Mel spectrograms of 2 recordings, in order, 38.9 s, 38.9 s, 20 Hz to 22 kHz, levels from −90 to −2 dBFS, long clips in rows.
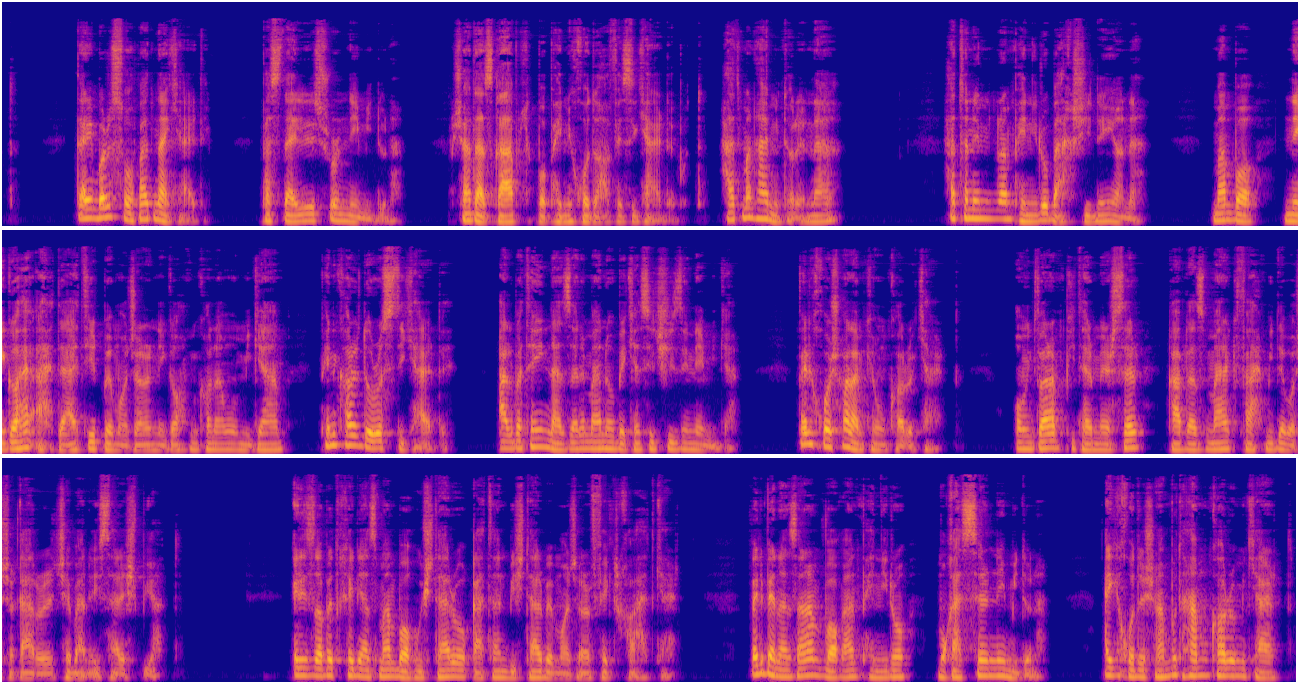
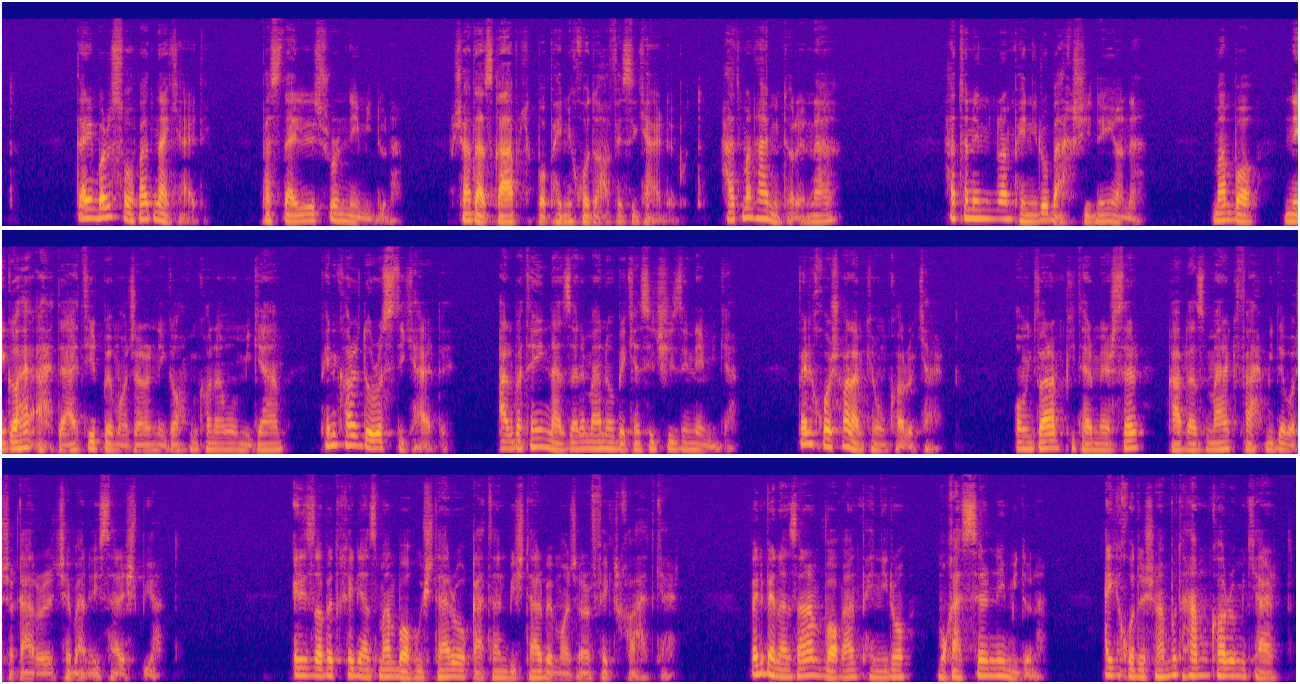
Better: first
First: none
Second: hiss; faint; throughout; 30 dB below the speech

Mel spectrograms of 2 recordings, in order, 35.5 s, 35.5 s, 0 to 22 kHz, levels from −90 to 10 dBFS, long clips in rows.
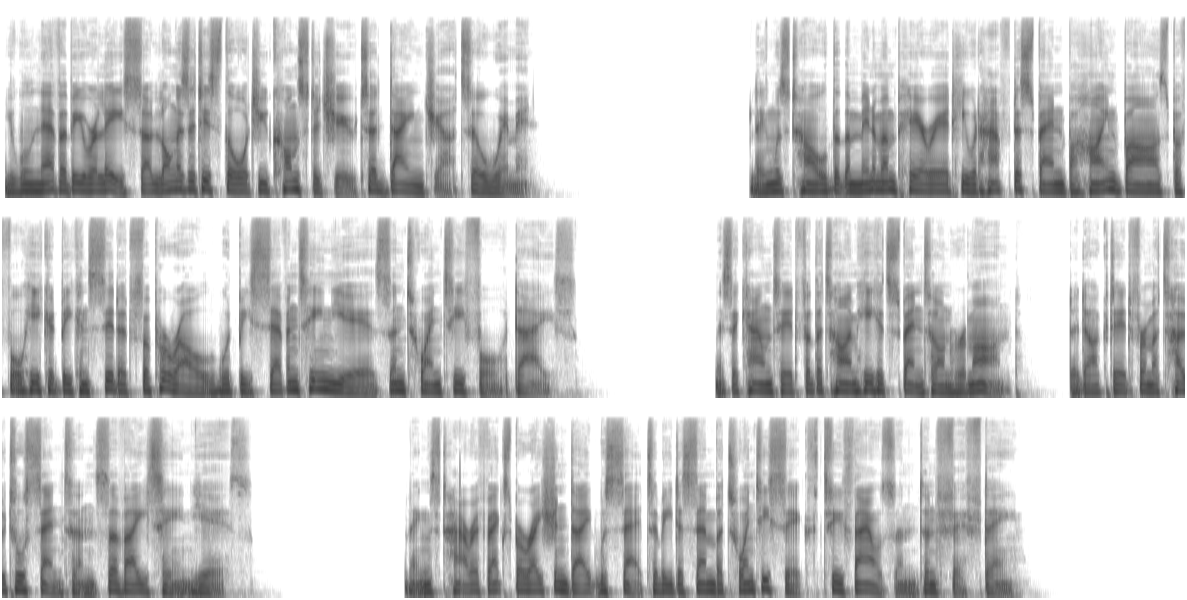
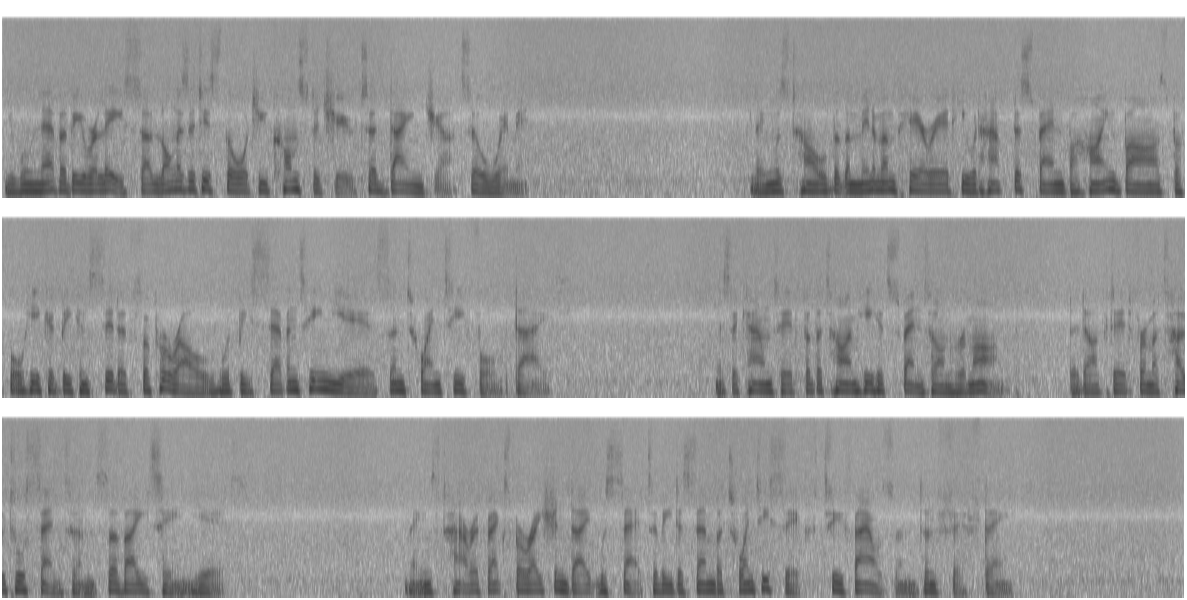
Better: first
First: none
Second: hiss; loud; throughout; 4 dB below the speech

